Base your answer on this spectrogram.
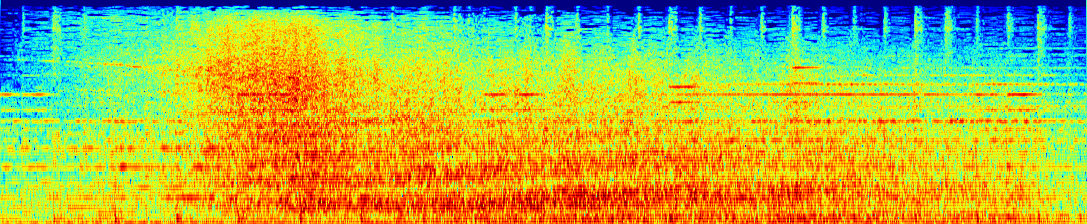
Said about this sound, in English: Every edge of the wing creates turbulence during flight. Miniature whirlwinds behind the wing caused by the turbulence produce noise.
